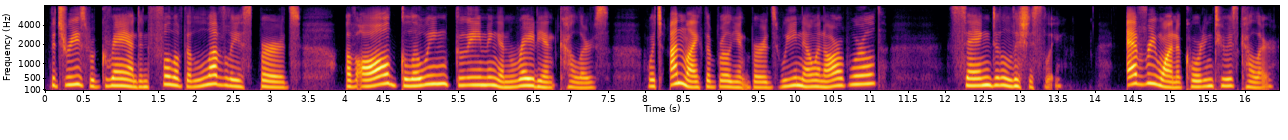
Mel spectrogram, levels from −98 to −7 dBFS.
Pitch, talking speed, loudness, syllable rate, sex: 230 Hz, 130 wpm, -16 LUFS, 4.0 syllables/s, female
